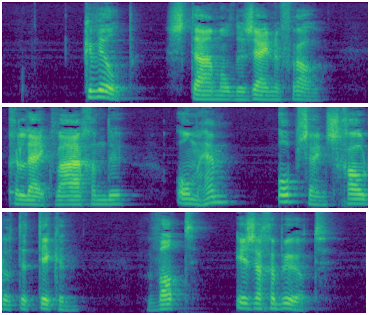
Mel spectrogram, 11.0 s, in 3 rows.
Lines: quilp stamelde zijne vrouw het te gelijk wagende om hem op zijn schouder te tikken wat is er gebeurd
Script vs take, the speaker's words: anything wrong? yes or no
yes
